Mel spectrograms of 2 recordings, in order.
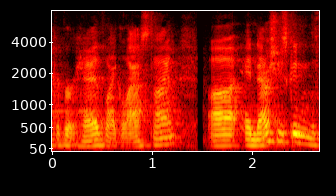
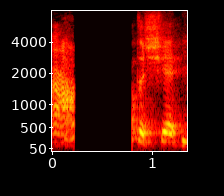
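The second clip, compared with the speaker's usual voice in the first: high, raging harpy cry, lashing out; 6 semitones higher than usual. Voicing a wounded harpy who barely notices the hit: harpy in a rage. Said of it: "in a rage".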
